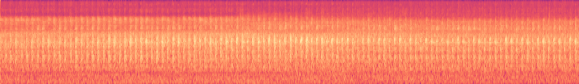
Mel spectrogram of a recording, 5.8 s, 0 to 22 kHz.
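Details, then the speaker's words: 2003 Dodge Cummins diesel at full throttle, barely revving, truck and bumper grille shaking; rough, uneven clatter and misfire; injectors tested good, dealer suspects bad computer. "Anybody ever seen a diesel run like that? The truck is actually shaking pretty hard. See, my bumper grill is vibrating."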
